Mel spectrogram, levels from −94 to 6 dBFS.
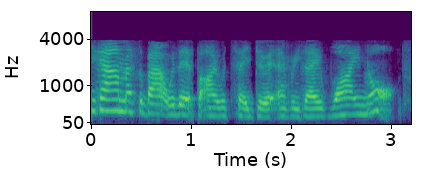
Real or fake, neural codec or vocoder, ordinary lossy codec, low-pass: real; none; AAC, 16 kbps; 7.2 kHz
